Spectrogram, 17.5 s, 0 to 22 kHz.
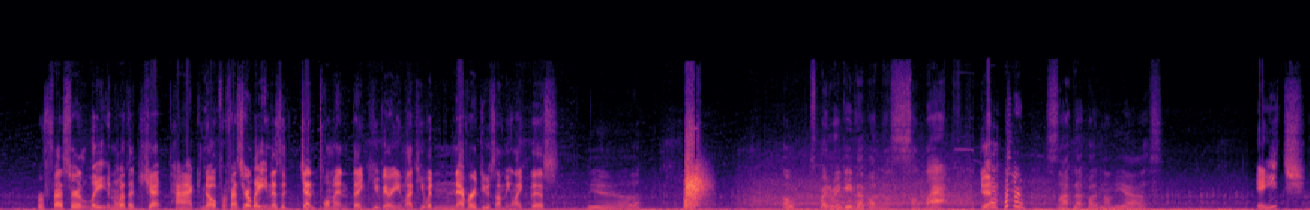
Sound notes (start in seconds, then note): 9.1 boosted slap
